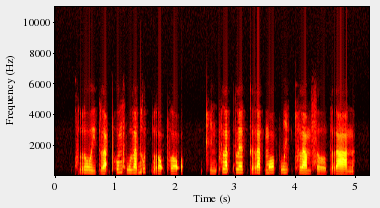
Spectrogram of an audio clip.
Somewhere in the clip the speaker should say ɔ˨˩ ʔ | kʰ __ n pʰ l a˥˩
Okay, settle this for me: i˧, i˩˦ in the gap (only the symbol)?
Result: i˩˦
